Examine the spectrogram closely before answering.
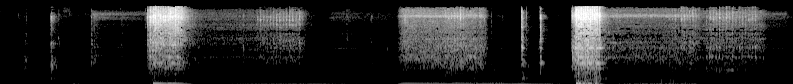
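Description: Cordless power driver running bolts down into the main bearing caps of an AMG engine block, in short runs. There are two loud bursts, about two seconds in and again a little after seven seconds, with quieter tool noise and a few sharp clicks between them.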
